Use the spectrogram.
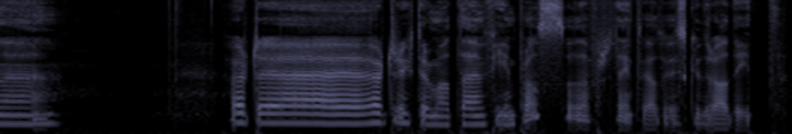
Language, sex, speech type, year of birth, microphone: Norwegian, female, spontaneous, 1985, Sennheiser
